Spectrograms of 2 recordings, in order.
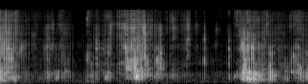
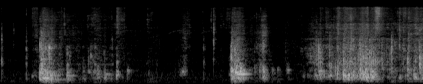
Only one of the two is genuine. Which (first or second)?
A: second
